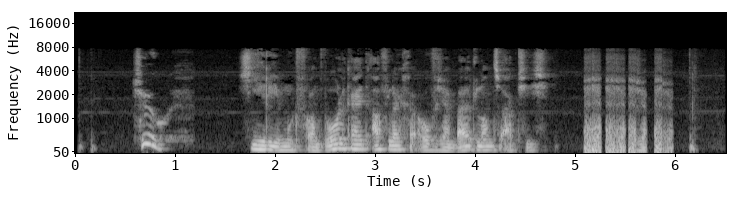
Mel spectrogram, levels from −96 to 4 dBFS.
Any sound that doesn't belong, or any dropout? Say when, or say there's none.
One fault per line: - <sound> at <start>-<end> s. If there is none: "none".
- sneeze at 0.6-1.2 s
- laugh at 5.1-6.0 s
